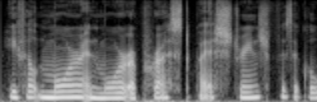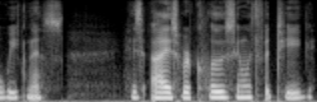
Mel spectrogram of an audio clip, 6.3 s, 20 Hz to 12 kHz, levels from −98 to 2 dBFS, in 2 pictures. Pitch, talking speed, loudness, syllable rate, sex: 185 Hz, 160 wpm, -19 LUFS, 4.8 syllables/s, female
